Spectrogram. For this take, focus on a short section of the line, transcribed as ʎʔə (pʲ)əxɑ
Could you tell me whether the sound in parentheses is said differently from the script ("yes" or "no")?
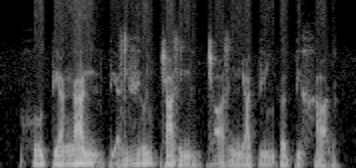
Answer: no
